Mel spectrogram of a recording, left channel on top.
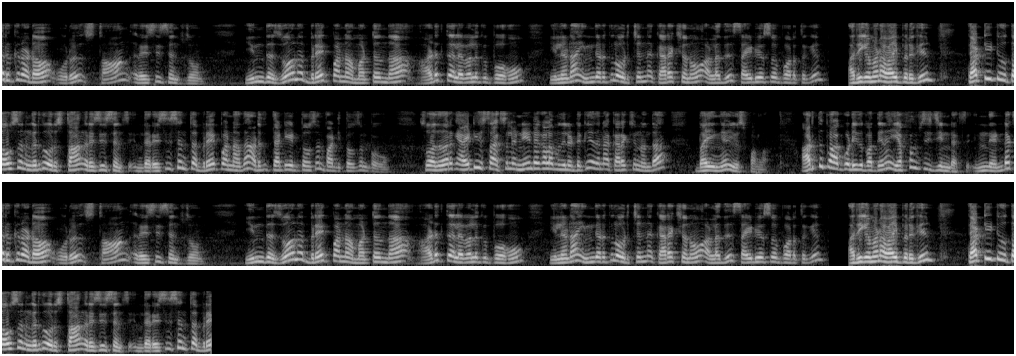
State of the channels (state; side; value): drops out; right; at 12.2 s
